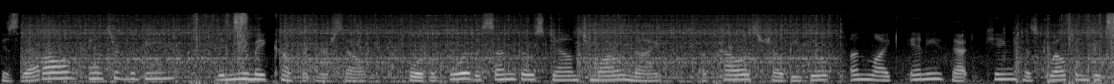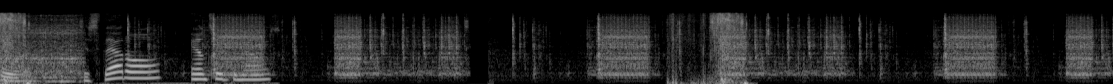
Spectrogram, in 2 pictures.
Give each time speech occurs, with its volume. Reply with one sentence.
The speech can be heard from 0.0 to 13.9 s, at a steady volume.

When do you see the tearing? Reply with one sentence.
The tearing can be heard from 1.9 to 2.5 s, from 10.6 to 11.5 s and from 17.8 to 18.7 s.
